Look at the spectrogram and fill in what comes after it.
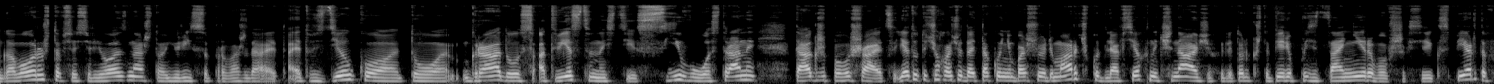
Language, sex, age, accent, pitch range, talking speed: Russian, female, 20-39, native, 155-185 Hz, 130 wpm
